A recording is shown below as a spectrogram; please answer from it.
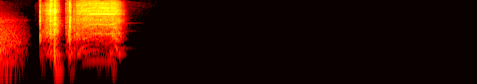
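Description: A camera shutter firing, a brief cluster of clicks in the first half second, followed by dead silence.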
